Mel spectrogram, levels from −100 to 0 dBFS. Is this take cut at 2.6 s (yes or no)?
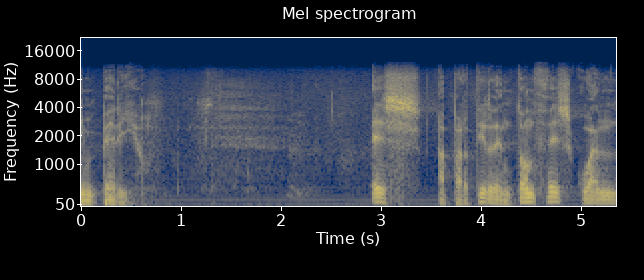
no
